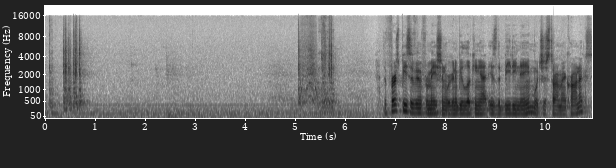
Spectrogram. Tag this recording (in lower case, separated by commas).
speech, printer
